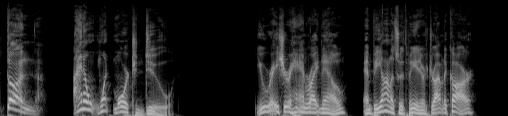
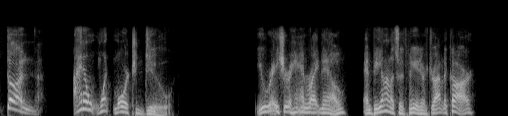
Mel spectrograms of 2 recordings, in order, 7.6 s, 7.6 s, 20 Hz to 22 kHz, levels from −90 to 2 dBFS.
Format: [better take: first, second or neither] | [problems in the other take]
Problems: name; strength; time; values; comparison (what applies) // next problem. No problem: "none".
first | garbled, watery; badly; nothing above 8 kHz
